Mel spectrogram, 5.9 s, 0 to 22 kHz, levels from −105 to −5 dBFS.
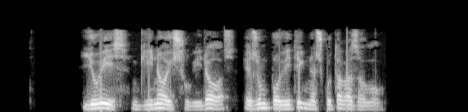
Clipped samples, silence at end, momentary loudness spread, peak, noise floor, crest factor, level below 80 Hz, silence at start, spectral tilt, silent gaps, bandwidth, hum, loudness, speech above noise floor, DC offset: under 0.1%; 1.1 s; 11 LU; 0 dBFS; under -90 dBFS; 16 dB; -48 dBFS; 1.05 s; -4.5 dB/octave; none; 7.8 kHz; none; -16 LUFS; over 74 dB; under 0.1%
